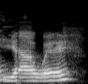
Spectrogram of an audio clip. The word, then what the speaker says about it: Yahweh: but it's Yahweh. – Yahweh? – Yes. Yes. Mm-hmm. And so Yah is spelled Y-A-W.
